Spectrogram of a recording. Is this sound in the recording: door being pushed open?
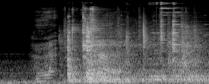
yes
